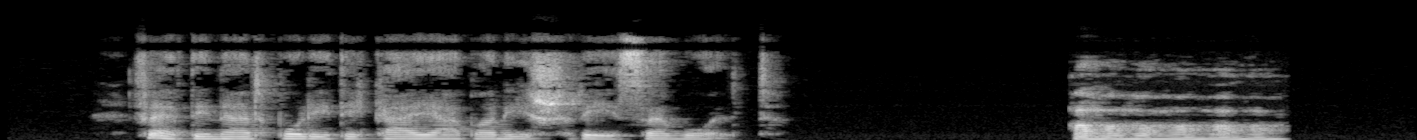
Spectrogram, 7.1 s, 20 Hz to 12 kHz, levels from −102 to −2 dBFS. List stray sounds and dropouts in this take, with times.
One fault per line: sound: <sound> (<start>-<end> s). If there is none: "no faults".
sound: laugh (5.3-6.5 s)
